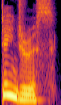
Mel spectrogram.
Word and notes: dangerous: British English

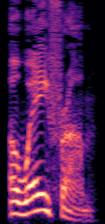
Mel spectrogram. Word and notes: away from: American English

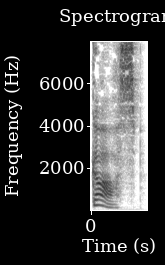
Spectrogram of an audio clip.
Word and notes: gasp: British English

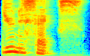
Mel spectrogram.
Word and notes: unisex: British English

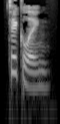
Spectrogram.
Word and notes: tickling: British English

